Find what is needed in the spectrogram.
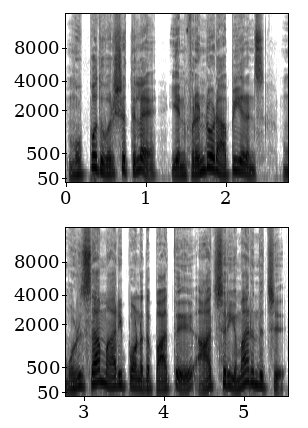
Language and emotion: Tamil, surprised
